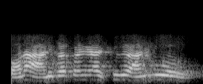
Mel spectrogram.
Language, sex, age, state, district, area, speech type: Odia, male, 60+, Odisha, Dhenkanal, rural, conversation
